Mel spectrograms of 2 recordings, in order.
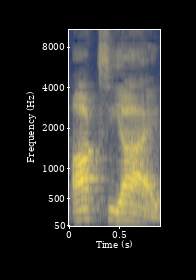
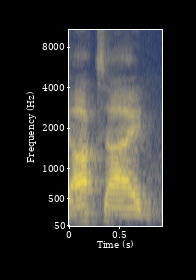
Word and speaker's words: oxide: one li2 oh yeah it's not oxy eyed it's they're usually one symbol or two when we take take a look at it two syllables is all they're going to be so we don't say oxy IDE we don't say soul fried you say oxide sulfide we don't say phosphor IDE we make them two syllable words so that's what this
